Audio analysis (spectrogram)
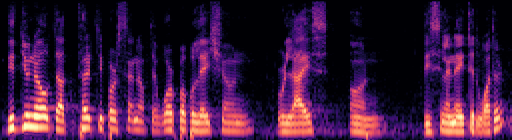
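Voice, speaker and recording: A man from Chile with a Chilean accent and native Spanish gives a rehearsed startup pitch in short, emphatic phrases. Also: fairly even intonation, fairly quick, a little mellow. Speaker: startup founder presenting.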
